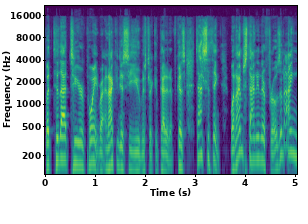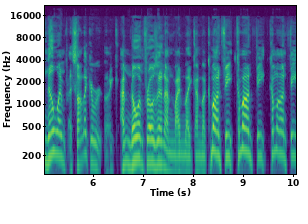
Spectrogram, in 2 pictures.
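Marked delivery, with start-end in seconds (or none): 8.3-10.1 play-acted high, urging shouted delivery. Retelling standing frozen and urging own feet on: imitating own yelling. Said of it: "I'm yelling at them".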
